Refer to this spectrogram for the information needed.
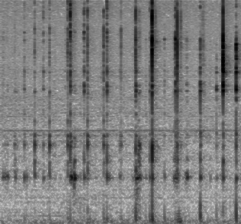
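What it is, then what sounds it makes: Inlaid wooden box tapped with nails. A small, hollow wooden box with striped marquetry inlay, held in the hand, is tapped with long nails on its lid and sides. The result is a quiet, irregular series of sharp, dry clicks and taps, bright and high with a little low thump beneath and almost no ring.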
